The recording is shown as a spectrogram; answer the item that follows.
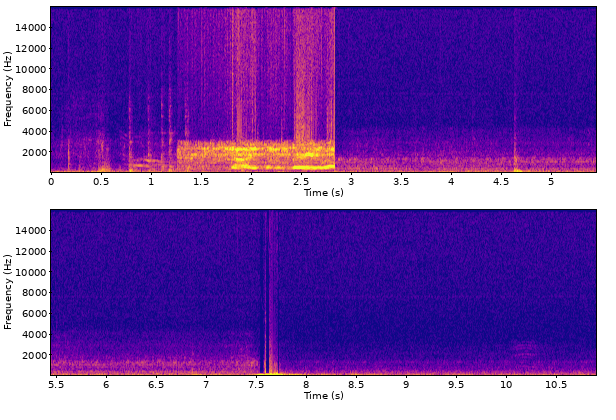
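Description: Two-way fire radio with a short, garbled transmission about a second in, over the steady idle of the vehicle's engine. A single loud thump comes near the end.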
